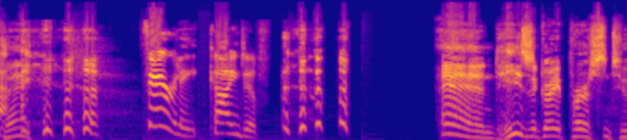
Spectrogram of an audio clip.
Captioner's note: laughs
